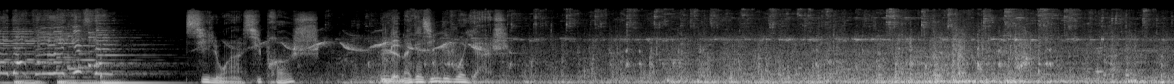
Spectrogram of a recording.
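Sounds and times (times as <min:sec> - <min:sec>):
street ambience on an island without motor vehicles: 0:00.0 - 0:11.7
speech: 0:01.9 - 0:05.4
carriage wheels rumbling: 0:03.2 - 0:11.7
horse's hooves clip-clopping pulling a carriage: 0:03.2 - 0:11.7.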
